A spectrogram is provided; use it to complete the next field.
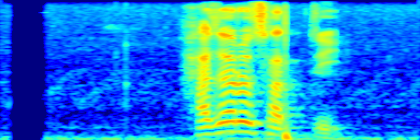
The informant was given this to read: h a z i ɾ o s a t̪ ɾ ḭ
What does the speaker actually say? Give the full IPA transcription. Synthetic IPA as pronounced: h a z a ɾ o s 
